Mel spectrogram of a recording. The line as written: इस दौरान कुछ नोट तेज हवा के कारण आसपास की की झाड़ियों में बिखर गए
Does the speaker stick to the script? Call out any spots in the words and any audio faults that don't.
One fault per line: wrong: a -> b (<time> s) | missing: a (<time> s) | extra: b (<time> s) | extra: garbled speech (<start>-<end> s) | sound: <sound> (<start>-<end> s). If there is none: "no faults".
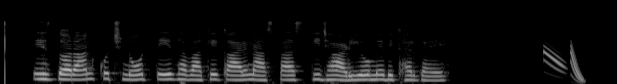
missing: की (3.2 s)
sound: chirp (5.4-5.9 s)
